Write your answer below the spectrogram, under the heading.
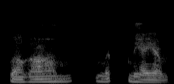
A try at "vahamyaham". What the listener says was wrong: Vahamyaham. Myaham. Vahamyaham. No, after mya, there's ha also. Vahamyaham.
